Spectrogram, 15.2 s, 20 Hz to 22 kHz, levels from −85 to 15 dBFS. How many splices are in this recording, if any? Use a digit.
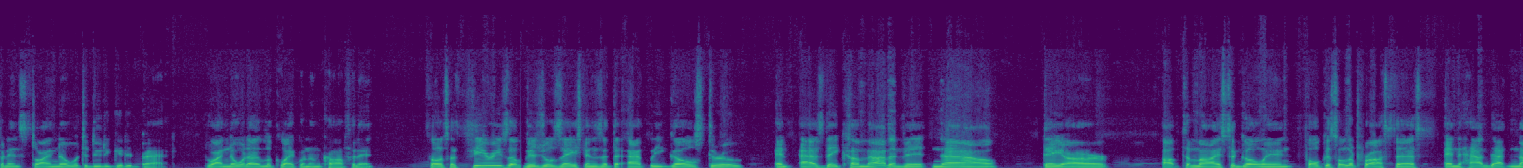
2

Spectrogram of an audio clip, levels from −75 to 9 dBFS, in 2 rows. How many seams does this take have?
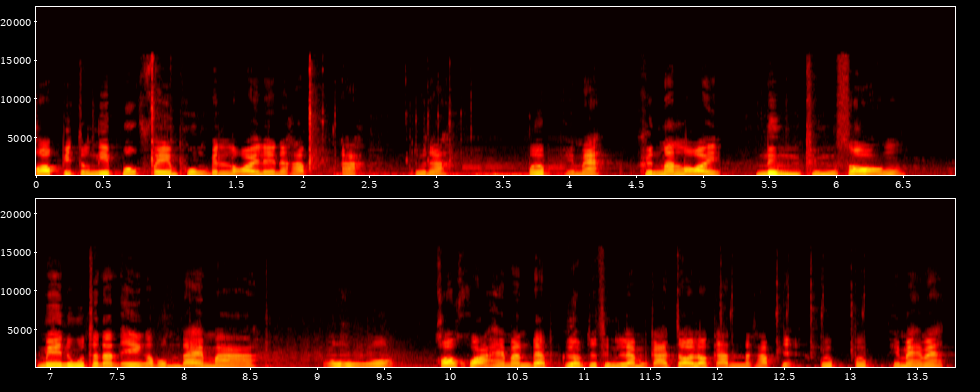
2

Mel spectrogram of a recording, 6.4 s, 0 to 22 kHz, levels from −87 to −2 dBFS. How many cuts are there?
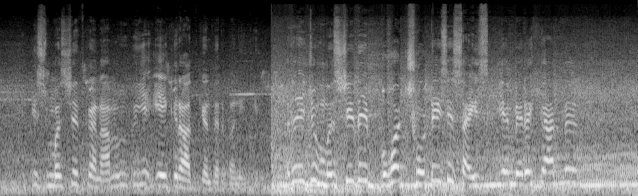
0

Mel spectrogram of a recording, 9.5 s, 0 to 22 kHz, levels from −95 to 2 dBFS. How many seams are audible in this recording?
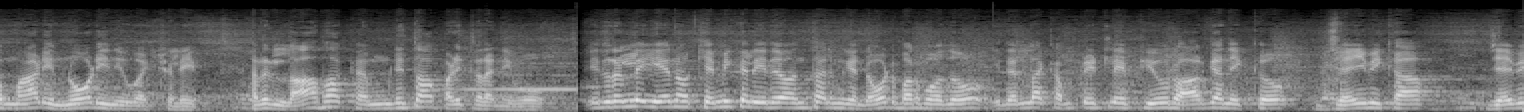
2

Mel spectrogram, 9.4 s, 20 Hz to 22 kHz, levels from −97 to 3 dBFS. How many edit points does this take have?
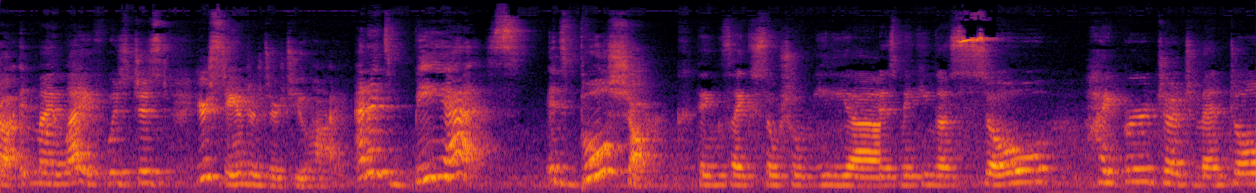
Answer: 3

